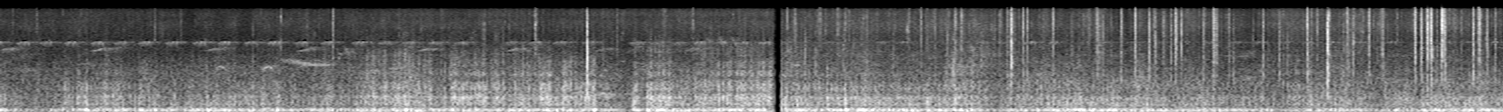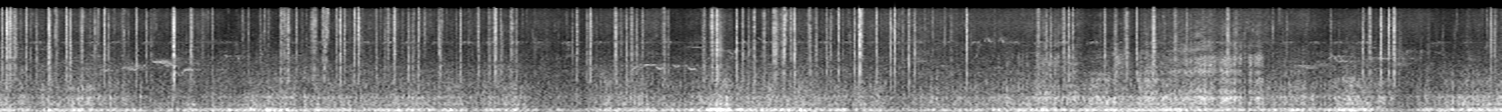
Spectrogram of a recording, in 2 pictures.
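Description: Wood fire burning in a fireplace: logs crackling with many sharp pops over a steady low rumble of the flames. The popping gets busier about a third of the way in.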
